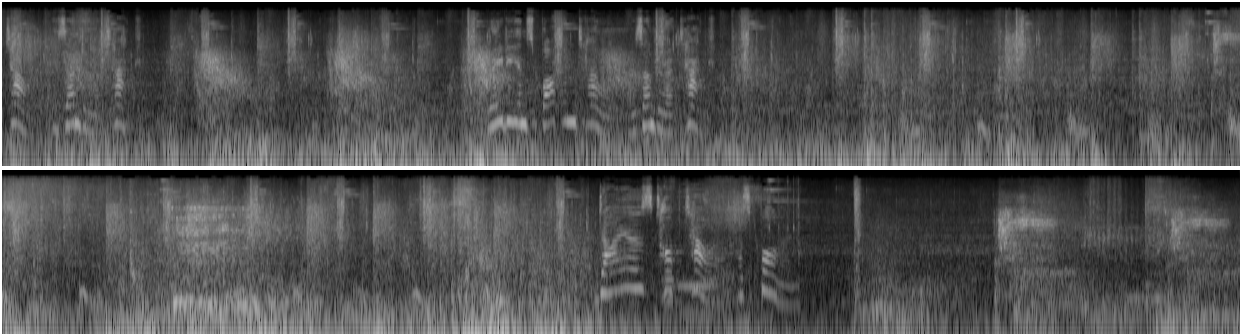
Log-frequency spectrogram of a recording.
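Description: Game spell effects crackle and burst.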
